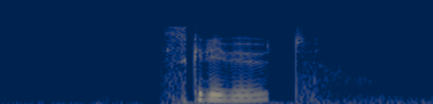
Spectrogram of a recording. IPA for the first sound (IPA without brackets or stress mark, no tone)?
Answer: s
